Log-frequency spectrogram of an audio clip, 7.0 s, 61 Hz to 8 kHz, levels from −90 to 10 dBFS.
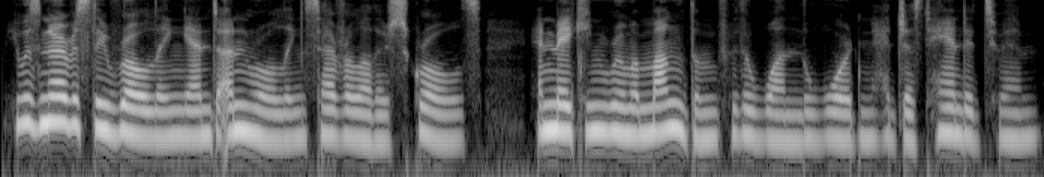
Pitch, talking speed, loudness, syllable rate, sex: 195 Hz, 205 wpm, -19 LUFS, 5.7 syllables/s, female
